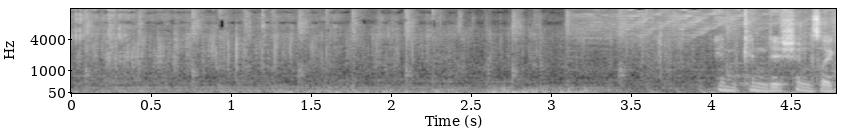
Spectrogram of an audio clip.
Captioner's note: sound of studs biting into the ice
